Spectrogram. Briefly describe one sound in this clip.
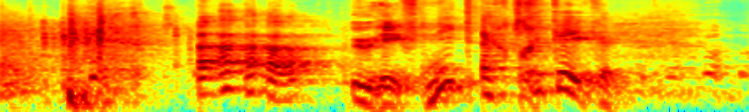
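An elderly man speaks with surprise.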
